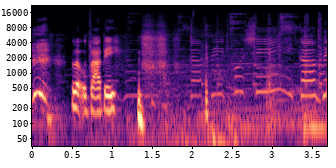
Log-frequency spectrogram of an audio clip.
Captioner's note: laughs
